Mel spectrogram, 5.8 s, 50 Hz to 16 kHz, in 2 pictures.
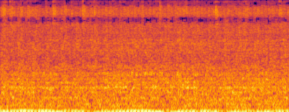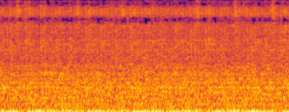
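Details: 1932 Ford Model B four-cylinder, idling after the spark plugs were cleaned, which the owner believes was the problem. Steady, even low chuff with no misses or knocks, running clean and smooth.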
